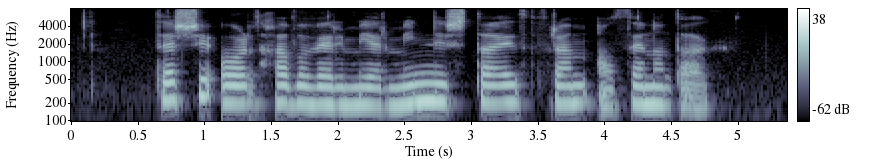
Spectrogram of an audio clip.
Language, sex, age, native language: Icelandic, female, 30-39, Portuguese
